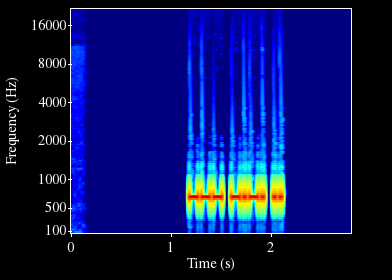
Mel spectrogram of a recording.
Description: Morse code, heard as a keyed tone, about 40 wpm, 700 Hz. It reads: OCI
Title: USA Call Sign Postfixes - 3 Letters 40wpm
